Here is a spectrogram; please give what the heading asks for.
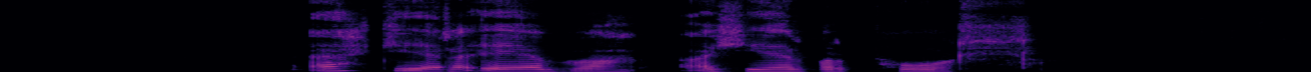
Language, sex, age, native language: Icelandic, female, 40-49, Icelandic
